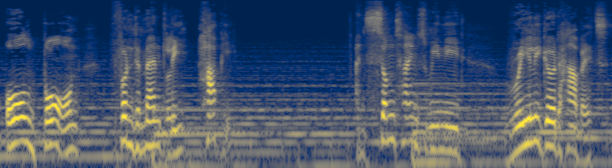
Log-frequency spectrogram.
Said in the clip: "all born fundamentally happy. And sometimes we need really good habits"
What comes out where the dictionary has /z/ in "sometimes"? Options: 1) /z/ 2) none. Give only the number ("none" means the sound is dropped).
1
